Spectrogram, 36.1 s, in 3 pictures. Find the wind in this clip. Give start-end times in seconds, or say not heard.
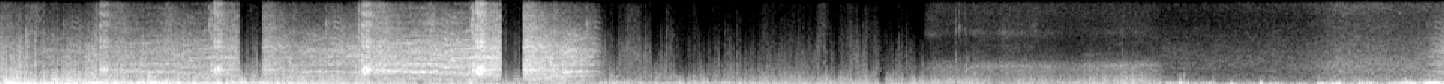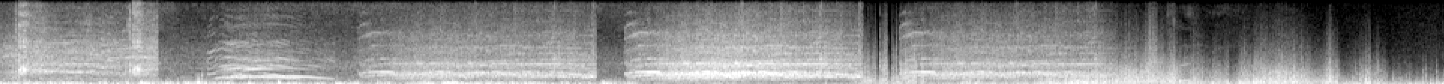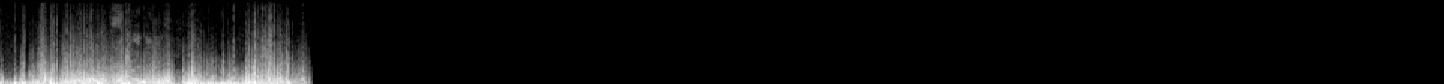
0.0-26.6.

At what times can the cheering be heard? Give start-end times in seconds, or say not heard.
0.0-5.0, 11.9-21.4.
